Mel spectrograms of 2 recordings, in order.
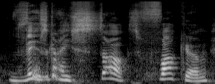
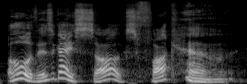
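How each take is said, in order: First: Higher, drawn-out disgust at THIS GUY SUCKS; scornful dismissal. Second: Slow, swooping OH, THIS GUY SUCKS; smitten mock disapproval. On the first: Viewer who hates the character reacting to the scene, scornful dismissal. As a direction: write him off with emphatic contempt. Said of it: "there's two ways you can take that scene". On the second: Fan who loves the awful character reacting, smitten mock disapproval. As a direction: say it as if you secretly adore him, falling away at the end. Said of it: "And the other way is". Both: Shown as a demonstration.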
